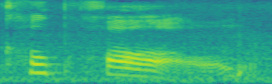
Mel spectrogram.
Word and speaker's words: copal: it smells so good some copal is pronounced coke called and you can see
